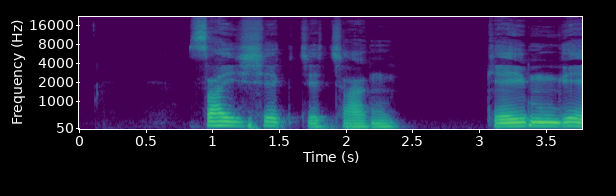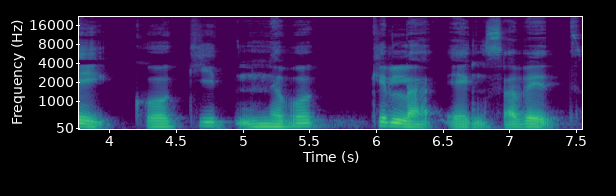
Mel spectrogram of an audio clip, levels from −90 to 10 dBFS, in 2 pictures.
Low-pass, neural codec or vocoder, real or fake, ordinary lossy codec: none; none; real; none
